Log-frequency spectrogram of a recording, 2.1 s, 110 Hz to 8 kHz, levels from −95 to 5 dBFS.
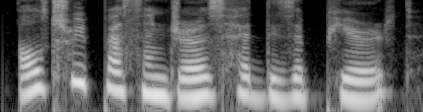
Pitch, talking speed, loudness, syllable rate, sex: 220 Hz, 140 wpm, -16 LUFS, 5.4 syllables/s, female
